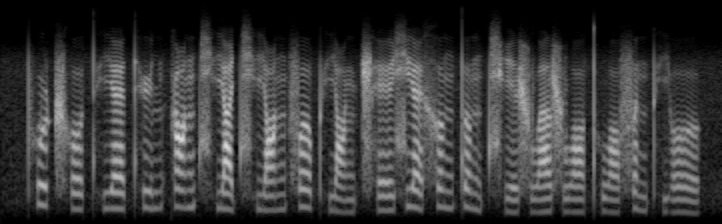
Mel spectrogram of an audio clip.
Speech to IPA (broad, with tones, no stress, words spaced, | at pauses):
pʰu˦ʈ͡ʂʰo˨ʊ̯ t̪ʰjɛ˨˦t̪ʰy˨˦nkɑ˦ŋt͡ɕʰjä˨ t͡ɕʰjɑ˨˦ŋfɤ˦pʰjɑ˨˩ŋʈ͡ʂʰe˨˦ɪ̯ ɕjɛ˥˨xɤ˦ŋt̪ɤ˥˨ŋ t͡ɕʰi˨˩ʂwä˨˦ʂwɔ˨˦ t̪ʰwɔ˨˩fə˥˨npʰjo˨˩ʊ̯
